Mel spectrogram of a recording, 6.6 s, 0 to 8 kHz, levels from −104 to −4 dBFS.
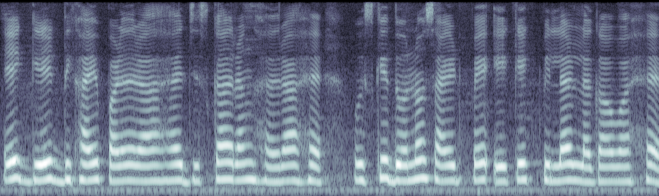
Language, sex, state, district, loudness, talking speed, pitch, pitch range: Hindi, female, Punjab, Fazilka, -16 LUFS, 180 wpm, 245 Hz, 235-255 Hz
